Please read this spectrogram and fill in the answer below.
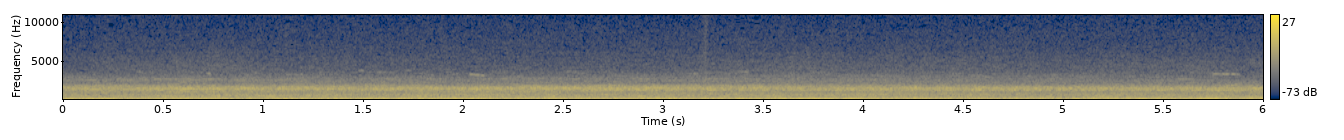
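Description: Heavily processed spacecraft recording of planetary radio emissions, played as an ambient drone: a steady rushing noise over a low hum that comes and goes.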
